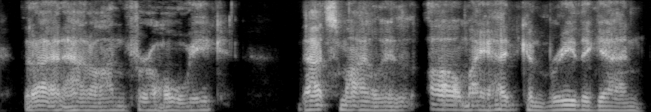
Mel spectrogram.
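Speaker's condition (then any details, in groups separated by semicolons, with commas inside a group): ALS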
